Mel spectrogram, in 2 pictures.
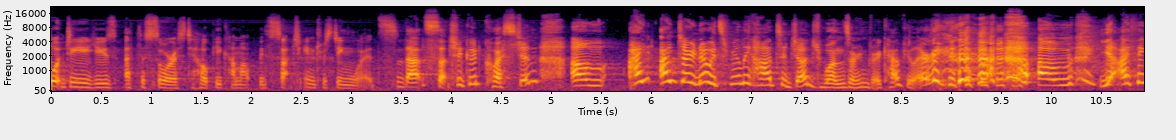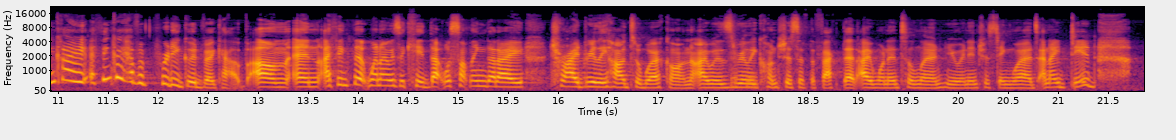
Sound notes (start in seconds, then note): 8.8 laughter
